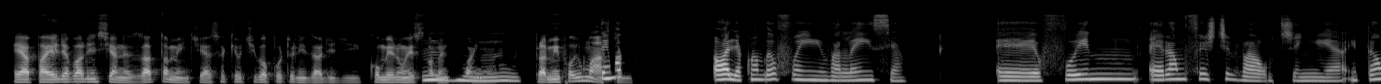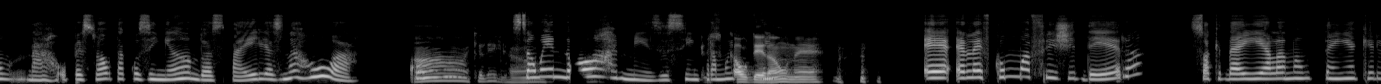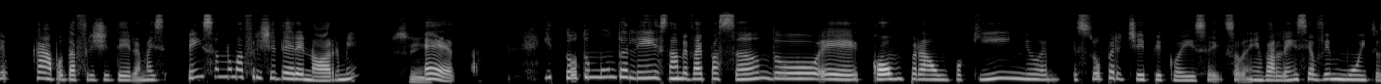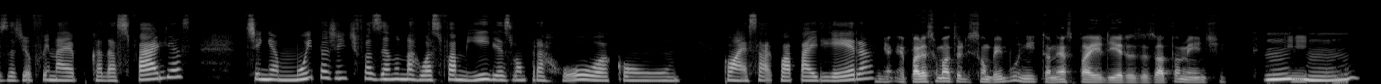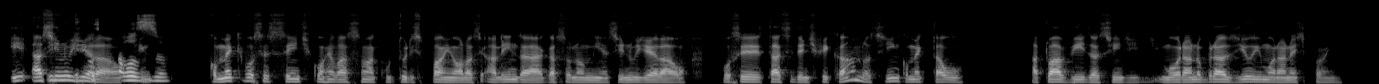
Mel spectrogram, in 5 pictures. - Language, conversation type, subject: Portuguese, podcast, Como a comida influenciou sua adaptação cultural?
- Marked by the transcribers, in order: tapping; laugh; unintelligible speech; unintelligible speech; put-on voice: "Fallas"; in Spanish: "paellera"; in Spanish: "paelleras"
